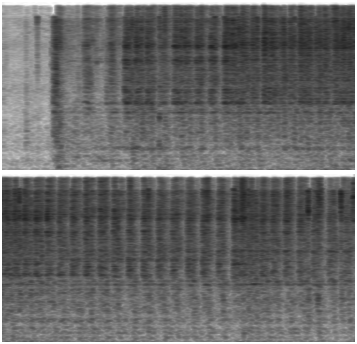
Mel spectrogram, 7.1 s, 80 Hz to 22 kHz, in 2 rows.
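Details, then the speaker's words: 1959 Porsche 356A with good compression, rebuilt carburetors and an added fuel pump: it catches and runs with a lumpy, uneven beat and missing pulses, apparently on only 3 cylinders. "Well, without the camera going, we worked out that it sounded like it was only running on 3 cylinders."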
